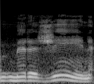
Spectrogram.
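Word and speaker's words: Medellín: Today, Medellin, or Medellin, as it's pronounced here, is peaceful.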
